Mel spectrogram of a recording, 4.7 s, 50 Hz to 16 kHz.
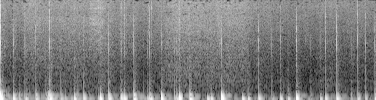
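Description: A large, hollow red cardboard box held tilted in front of the mic is tapped and scratched with fingertips on its face. About 24 quick, deep, hollow thumps land in a steady patter with faint scratchy texture, each dying away almost at once.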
